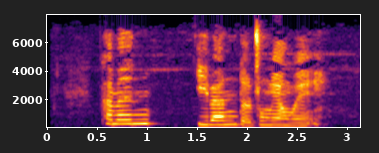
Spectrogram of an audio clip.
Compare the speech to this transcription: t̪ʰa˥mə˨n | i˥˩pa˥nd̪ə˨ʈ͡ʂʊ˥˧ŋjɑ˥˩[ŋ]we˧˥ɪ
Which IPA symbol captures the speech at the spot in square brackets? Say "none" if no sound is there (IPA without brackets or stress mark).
ŋ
